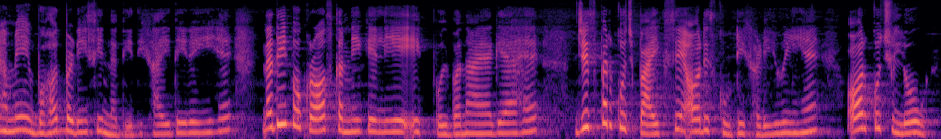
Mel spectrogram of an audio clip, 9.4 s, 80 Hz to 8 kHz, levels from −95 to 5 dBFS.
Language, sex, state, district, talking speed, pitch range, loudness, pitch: Kumaoni, female, Uttarakhand, Uttarkashi, 215 wpm, 210-265 Hz, -26 LUFS, 240 Hz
